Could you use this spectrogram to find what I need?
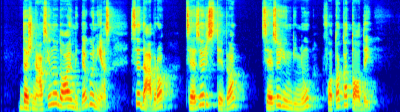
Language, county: Lithuanian, Vilnius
